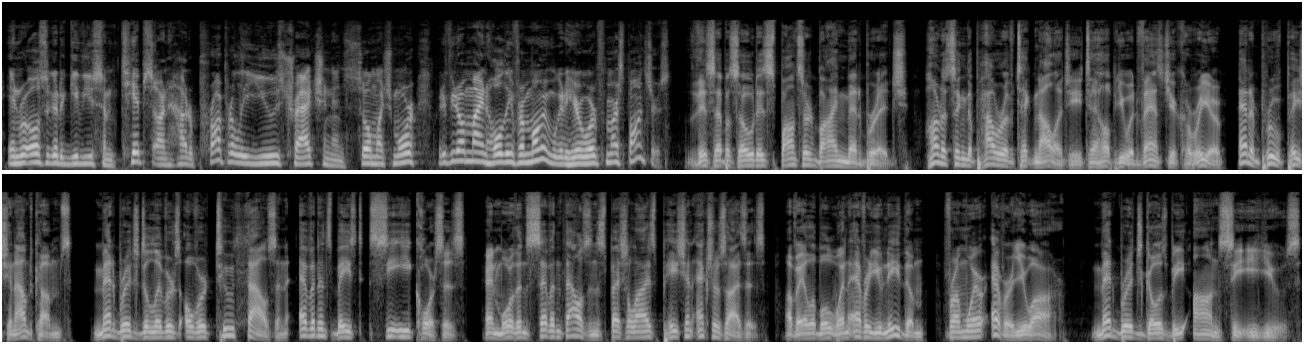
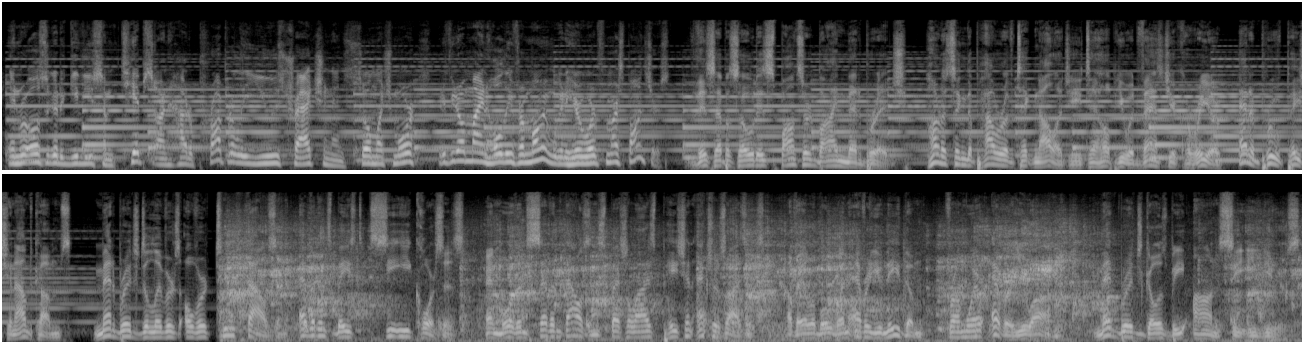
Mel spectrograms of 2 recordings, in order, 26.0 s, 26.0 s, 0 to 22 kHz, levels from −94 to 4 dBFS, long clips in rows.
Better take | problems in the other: first | household noises; loud; throughout; 3 dB below the speech

